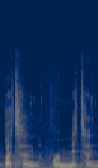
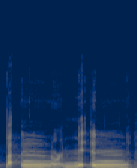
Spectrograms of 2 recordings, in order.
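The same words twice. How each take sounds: First: "button or mitten" with a true T in the middle; sounded T. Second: "button or mitten" with throat catches replacing the T; glottal stop. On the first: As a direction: release the T in "button" and "mitten", no throat catch. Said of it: "instead of a t". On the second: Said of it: "use a glottal stop in the middle". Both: Shown as a demonstration.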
